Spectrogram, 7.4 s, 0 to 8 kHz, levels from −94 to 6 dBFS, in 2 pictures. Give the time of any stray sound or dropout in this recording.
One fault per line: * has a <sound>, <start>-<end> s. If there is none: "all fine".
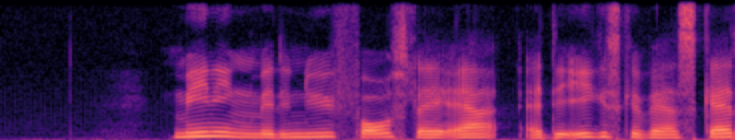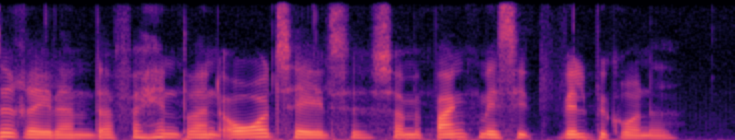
all fine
